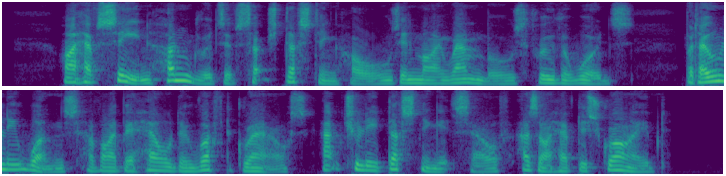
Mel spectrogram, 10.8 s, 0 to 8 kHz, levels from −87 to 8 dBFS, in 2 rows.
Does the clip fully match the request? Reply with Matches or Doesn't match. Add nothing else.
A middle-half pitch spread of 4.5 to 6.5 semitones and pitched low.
Matches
